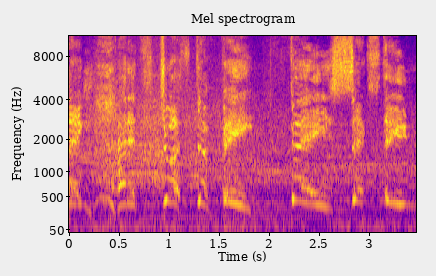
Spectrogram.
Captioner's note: crowd cheering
